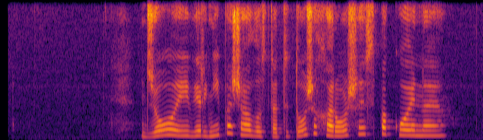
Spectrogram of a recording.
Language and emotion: Russian, positive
